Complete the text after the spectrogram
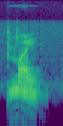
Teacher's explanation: o E, ele está representando o fonema I, na verdade. Isso tem som de I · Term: semivogal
